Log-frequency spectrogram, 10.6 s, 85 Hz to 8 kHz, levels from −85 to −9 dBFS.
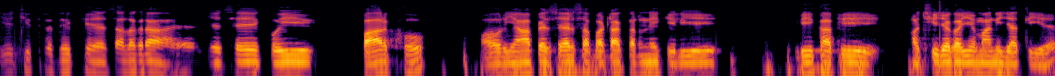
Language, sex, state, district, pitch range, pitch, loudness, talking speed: Hindi, male, Uttar Pradesh, Gorakhpur, 95-100 Hz, 95 Hz, -24 LUFS, 155 wpm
